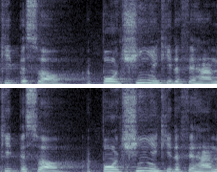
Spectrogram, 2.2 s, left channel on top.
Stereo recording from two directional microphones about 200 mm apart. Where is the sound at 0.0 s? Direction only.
30° right (ahead or behind).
